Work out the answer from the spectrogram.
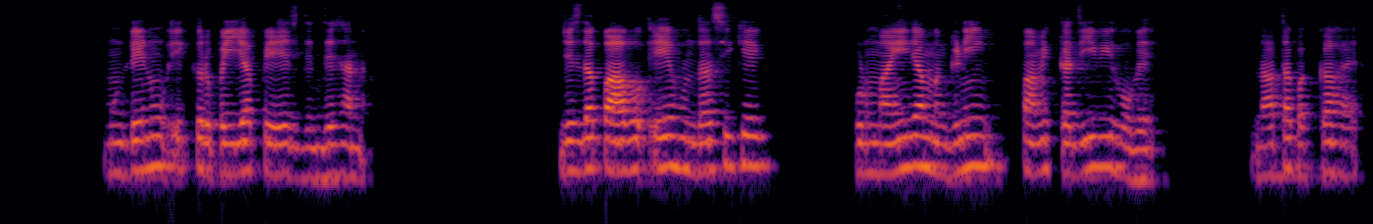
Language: Punjabi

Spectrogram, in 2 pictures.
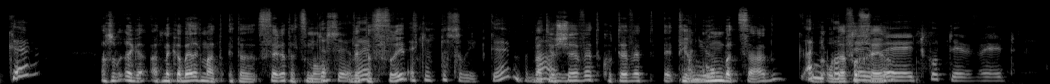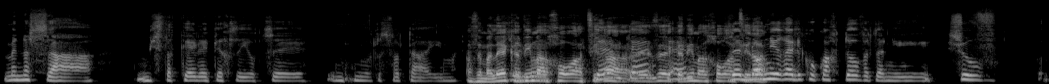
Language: Hebrew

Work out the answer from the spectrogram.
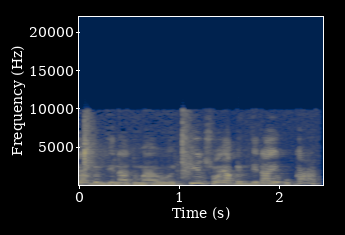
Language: Hebrew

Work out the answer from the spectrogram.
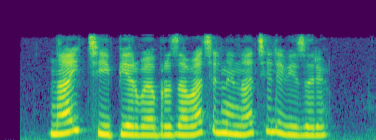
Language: Russian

